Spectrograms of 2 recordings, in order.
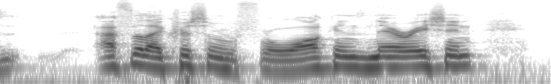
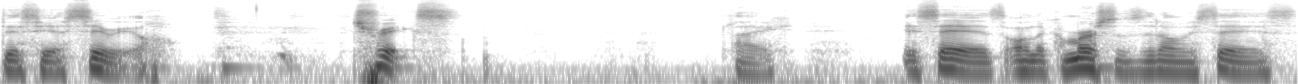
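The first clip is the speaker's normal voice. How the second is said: deep, low, dead-flat monotone; 5 semitones lower, 4 dB quieter than usual. Quoting a film scene, imitating Liam Neeson's monotone voice. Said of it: "that same monotone voice".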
